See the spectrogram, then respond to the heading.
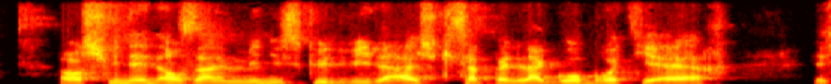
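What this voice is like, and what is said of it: Slight French accent, not Québécois. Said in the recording (French): “à votre accent, vous n'êtes pas né au Québec ... il m'en reste un peu d'accent”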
